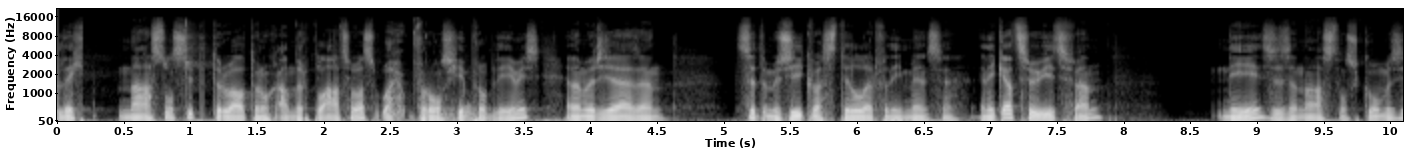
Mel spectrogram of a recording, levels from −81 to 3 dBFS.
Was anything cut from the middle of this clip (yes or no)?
no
